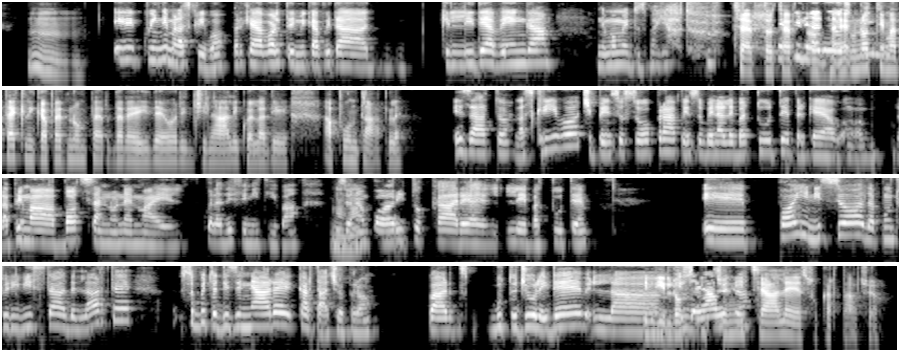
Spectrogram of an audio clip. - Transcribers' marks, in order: tapping; other background noise; in English: "layout"
- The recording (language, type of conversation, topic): Italian, podcast, Qual è il tuo stile personale e come è nato?
- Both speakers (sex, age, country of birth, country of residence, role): female, 18-19, Romania, Italy, guest; female, 40-44, Italy, Italy, host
